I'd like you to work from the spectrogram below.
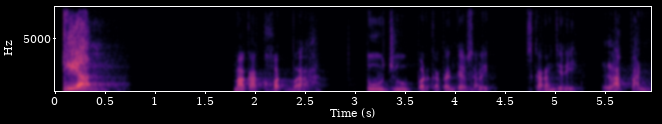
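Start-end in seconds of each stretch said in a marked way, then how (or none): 0.1-0.4 a sudden, high, loud "Diam!"; shouted silence. Pretend. Preacher imagines silencing the thieves, sharp loud shout.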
